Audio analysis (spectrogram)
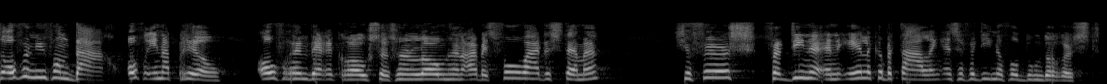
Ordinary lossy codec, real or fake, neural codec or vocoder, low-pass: none; real; none; 7.2 kHz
